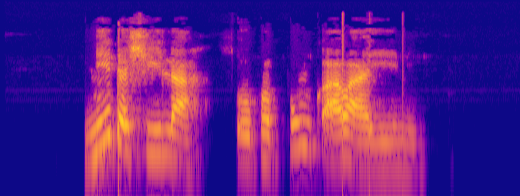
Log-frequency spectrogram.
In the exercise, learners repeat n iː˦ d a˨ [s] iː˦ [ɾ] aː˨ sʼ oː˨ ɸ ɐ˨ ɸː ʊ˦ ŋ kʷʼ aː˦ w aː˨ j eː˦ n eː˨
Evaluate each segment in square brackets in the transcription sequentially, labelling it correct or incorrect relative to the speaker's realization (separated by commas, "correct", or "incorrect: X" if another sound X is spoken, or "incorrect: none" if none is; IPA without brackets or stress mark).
incorrect: ʃ, incorrect: l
